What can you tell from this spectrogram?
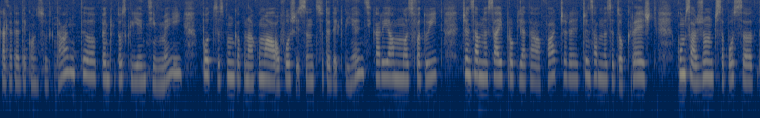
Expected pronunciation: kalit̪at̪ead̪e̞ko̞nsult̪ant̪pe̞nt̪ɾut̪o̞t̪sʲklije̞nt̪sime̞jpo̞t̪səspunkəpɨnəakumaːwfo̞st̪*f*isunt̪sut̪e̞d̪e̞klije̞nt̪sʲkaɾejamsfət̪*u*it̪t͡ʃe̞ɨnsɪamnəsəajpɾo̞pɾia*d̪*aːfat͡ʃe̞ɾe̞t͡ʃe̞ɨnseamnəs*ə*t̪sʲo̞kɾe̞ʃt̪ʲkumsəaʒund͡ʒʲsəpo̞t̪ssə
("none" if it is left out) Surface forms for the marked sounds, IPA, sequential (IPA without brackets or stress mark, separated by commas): ʃ, u, t̪, ə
